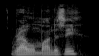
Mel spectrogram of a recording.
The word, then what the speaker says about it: Raul Mondesi: How do you pronounce the name? – Raul Mondesi.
